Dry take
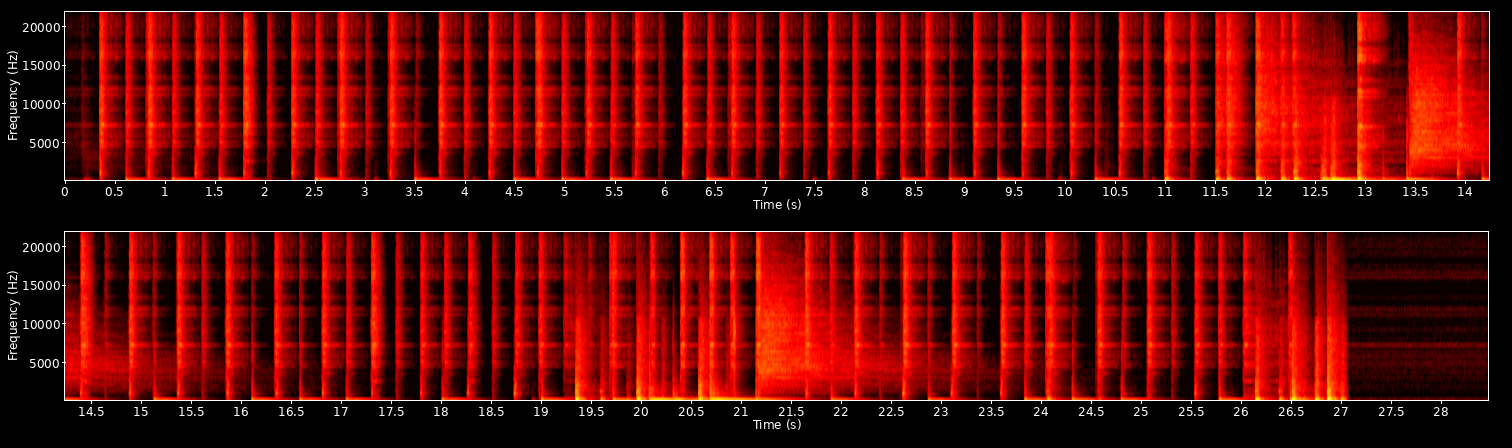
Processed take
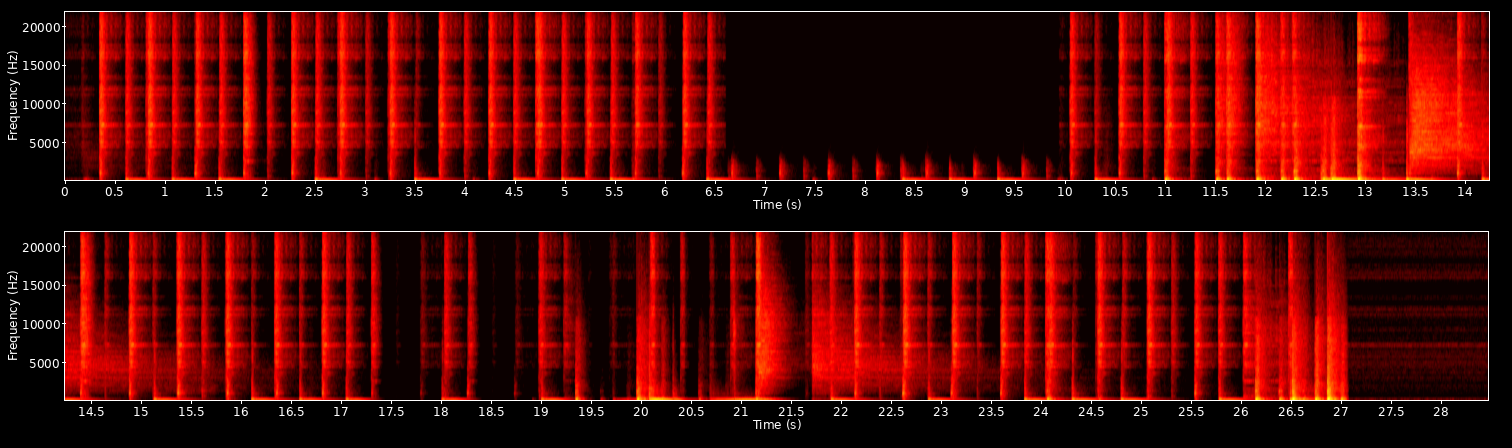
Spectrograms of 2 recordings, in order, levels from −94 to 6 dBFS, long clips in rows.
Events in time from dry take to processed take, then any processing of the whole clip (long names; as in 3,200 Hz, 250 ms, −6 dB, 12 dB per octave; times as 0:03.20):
0:06.60–0:09.94: Butterworth low-pass 2,200 Hz
0:15.23–0:15.73: parametric band 1,200 Hz +3 dB → +10 dB 1.6 octaves
0:17.13–0:21.71: tremolo with a sine in dB 1 Hz, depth 30 dB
